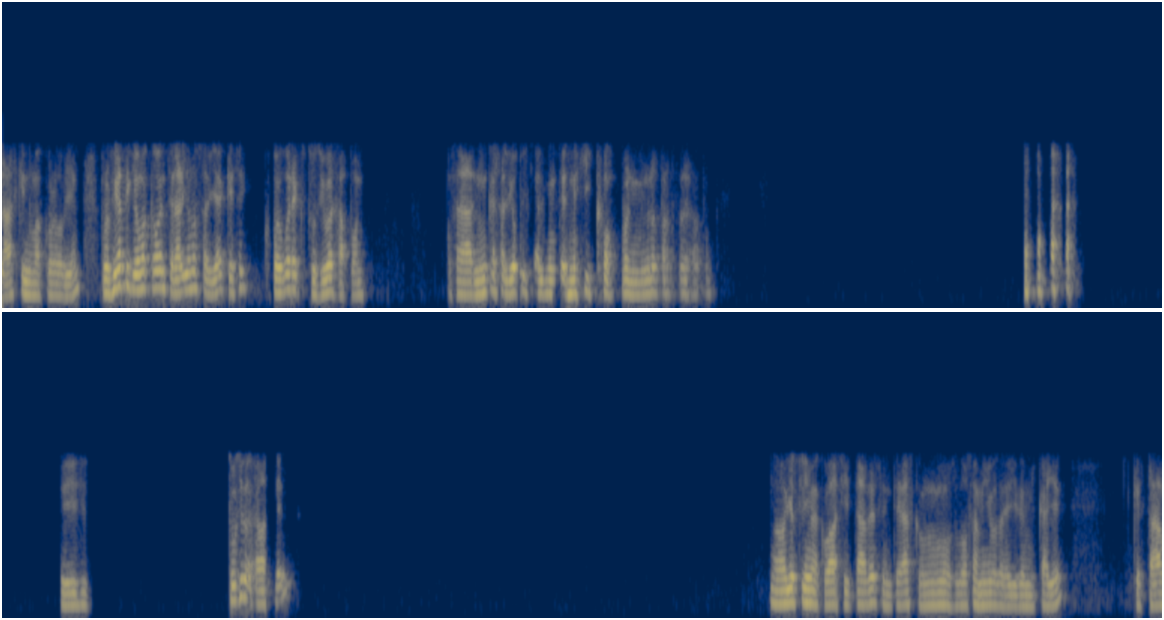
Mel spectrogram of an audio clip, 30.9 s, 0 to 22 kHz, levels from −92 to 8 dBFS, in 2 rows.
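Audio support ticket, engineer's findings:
G.729 codec damage, throughout. Speech band-limited, nothing above about 3.8 kHz. Plainly audible roughness and synthetic edge from filter-plus-pulse rebuilding of each 10 ms frame, consistent with G.729A at 8 kbit/s somewhere in the VoIP path.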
